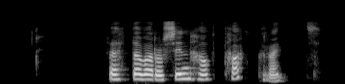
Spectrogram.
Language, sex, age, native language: Icelandic, female, 50-59, Icelandic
